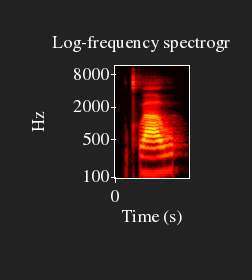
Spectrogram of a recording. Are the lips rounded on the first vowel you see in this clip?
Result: no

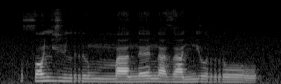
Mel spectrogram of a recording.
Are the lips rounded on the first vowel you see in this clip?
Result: yes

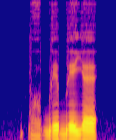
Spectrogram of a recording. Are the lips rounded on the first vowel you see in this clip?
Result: yes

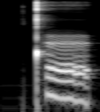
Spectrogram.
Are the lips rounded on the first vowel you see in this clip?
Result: no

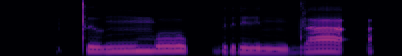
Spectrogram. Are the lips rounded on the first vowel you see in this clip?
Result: no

